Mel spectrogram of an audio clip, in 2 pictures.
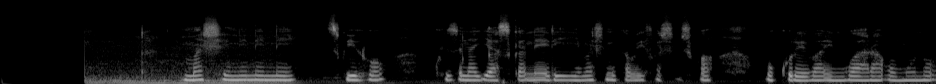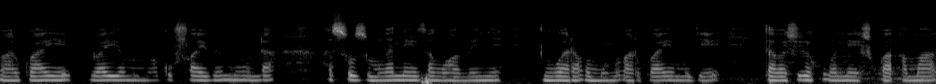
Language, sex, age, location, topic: Kinyarwanda, female, 18-24, Kigali, health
